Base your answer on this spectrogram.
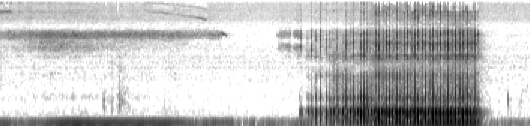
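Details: French Bulldog snoring loudly like an old man: a low rumbling breath, then a loud harsh fluttering snore lasting almost two seconds.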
